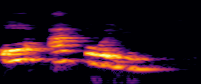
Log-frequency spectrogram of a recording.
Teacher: Já o substantivo derivado do mesmo verbo apresenta a vogal o fechada, o apoio. Então, apoio substantivo apresenta a vogal fechada com esse timbre verdadeiro.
